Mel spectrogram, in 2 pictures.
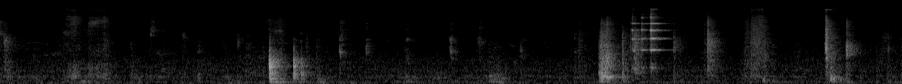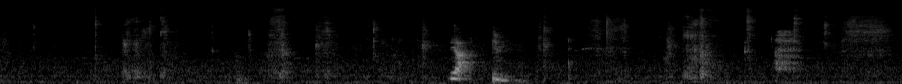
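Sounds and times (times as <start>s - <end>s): tableware clinking and knocking: 6.2s - 6.8s.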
